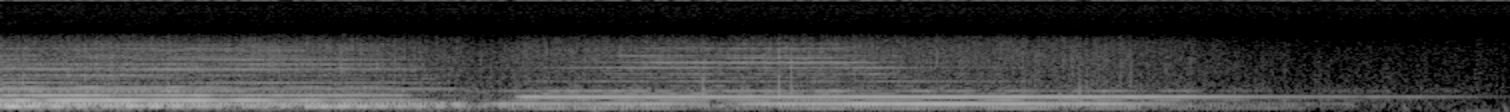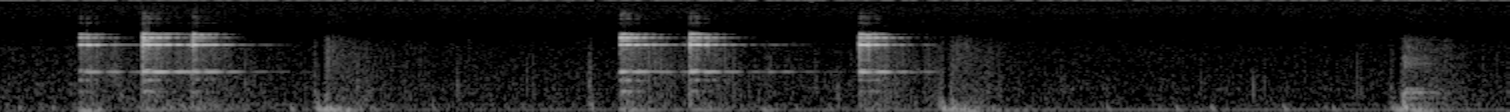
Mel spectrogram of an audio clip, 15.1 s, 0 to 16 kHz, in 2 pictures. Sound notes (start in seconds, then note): 7.9 bell rings slowly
